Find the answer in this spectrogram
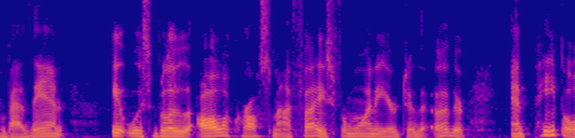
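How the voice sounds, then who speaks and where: Spoken fairly slowly with a Southern US accent and ordinary pitch variation. The sound is dry and close with no echo, over a quiet background. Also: woman, very deep, low pitch for a woman. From rural Arkansas. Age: 90s. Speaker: retired teacher. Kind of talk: interview storytelling. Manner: hesitant, with fillers.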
